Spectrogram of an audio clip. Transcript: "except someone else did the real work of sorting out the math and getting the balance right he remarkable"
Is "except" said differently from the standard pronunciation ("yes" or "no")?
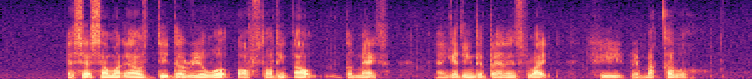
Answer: yes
